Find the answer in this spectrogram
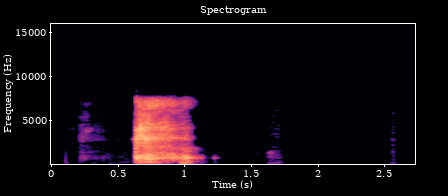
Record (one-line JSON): {"cough_length": "2.7 s", "cough_amplitude": 28062, "cough_signal_mean_std_ratio": 0.28, "survey_phase": "beta (2021-08-13 to 2022-03-07)", "age": "45-64", "gender": "Female", "wearing_mask": "No", "symptom_runny_or_blocked_nose": true, "smoker_status": "Never smoked", "respiratory_condition_asthma": false, "respiratory_condition_other": false, "recruitment_source": "REACT", "submission_delay": "1 day", "covid_test_result": "Negative", "covid_test_method": "RT-qPCR"}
